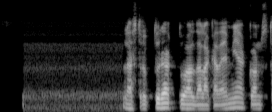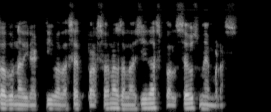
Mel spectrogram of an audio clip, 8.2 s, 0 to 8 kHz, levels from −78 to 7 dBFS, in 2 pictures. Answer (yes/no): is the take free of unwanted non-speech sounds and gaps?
yes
